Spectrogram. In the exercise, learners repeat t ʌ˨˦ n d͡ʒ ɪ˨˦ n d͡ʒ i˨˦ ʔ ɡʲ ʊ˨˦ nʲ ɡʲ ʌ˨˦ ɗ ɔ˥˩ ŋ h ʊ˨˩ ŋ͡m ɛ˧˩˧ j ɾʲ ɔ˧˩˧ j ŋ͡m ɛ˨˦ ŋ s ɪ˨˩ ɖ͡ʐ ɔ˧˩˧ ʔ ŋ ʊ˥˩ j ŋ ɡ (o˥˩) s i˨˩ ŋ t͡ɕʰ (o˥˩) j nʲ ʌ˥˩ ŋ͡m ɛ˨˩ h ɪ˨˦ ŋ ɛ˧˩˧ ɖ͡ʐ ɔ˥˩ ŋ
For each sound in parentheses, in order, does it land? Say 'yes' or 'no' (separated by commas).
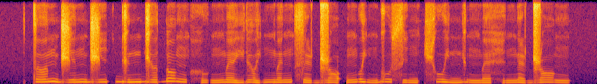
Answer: no, no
